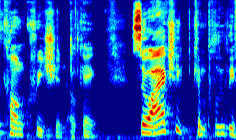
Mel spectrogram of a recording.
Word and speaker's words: concretion: Is it pronounced concretion or concentration? Let me just double check that. It is concretion.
